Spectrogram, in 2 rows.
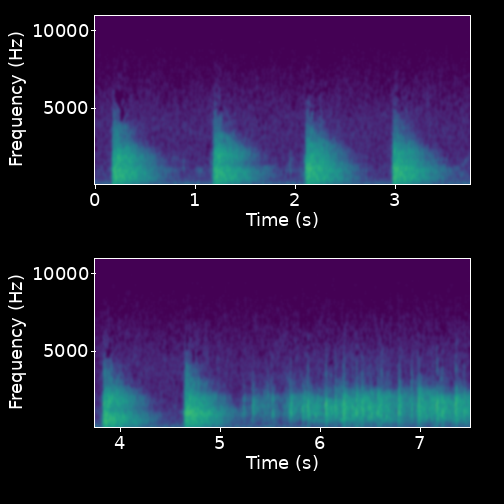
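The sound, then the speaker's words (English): Six .38 caliber revolver shots fired at a pine board to drive a spike: sharp, loud cracks in an even rhythm, each trailing off in a short decay, followed by a continuous rough crackling wash. “Miss Oakley will drive a spike into a pine board with six shots from a .38 caliber revolver from a distance of 20 paces”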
